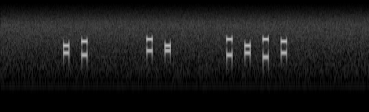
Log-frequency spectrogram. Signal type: DTMF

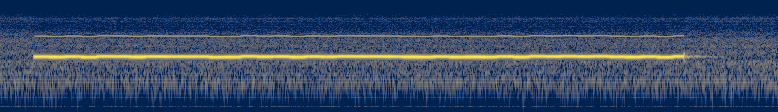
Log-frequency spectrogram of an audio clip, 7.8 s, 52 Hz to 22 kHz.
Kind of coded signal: FT8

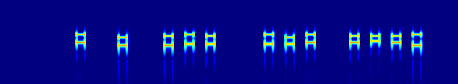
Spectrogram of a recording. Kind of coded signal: DTMF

